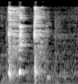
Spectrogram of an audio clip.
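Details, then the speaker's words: A child coughing. "ये देखिए इस बच्चे को खासी आ रही है अब मैं इस बच्चे को यह चॉकलेट वाले लड्डू खिलाऊंगी जिससे इसकी खासी छूमंतर हो जाएगी"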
